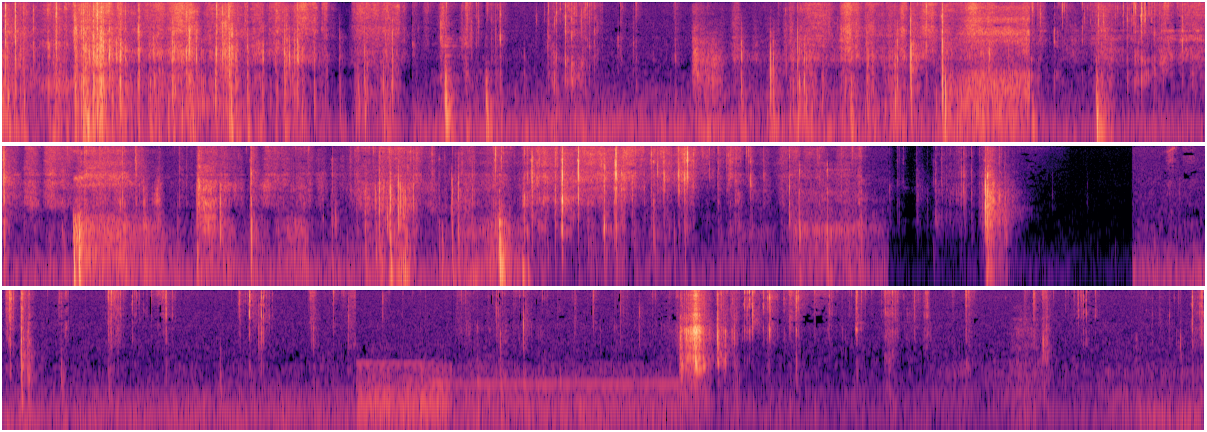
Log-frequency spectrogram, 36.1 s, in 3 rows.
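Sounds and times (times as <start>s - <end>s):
person crunching and chewing food: 4.1s - 6.5s, 8.2s - 20.6s, 24.0s - 36.0s.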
